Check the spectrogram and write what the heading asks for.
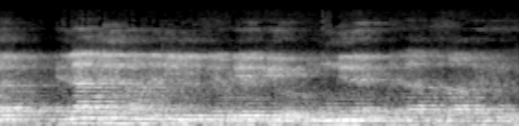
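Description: A man's voice preaching continuously into a microphone, amplified over a loudspeaker.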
